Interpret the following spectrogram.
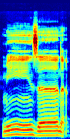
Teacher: وَلَا تُخْسِرُوا الْمِيزَانَ میم کو یا کے ساتھ ملانا ہے، یا مدہ ایک الف دال میں کھینچیں گے، زا سیٹی والا حرف ہے، زا کے ساتھ الف مدہ ہے، ایک الف دال میں کھینچیں گے، نون کو نون سے ادا کریں گے۔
